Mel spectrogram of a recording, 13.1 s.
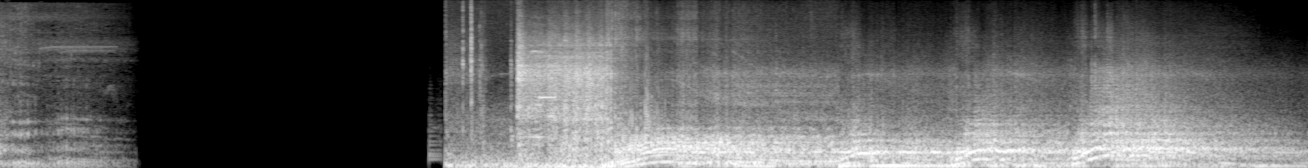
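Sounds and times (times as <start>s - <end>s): car engine revving: 5.2s - 13.0s.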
